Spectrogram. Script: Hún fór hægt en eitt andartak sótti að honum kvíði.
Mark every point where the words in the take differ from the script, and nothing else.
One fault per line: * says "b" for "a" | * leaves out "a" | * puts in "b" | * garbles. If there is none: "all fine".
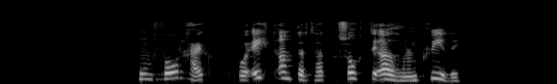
* says "og" for "en"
